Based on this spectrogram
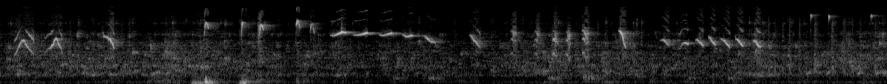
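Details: Olive-backed sunbird (kolibri ninja) in lively gacor nembak song: quick rising chirps near the start, then a sustained high wavering whistled phrase, followed by rapid sharp ticking notes and thin high trills at the end.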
